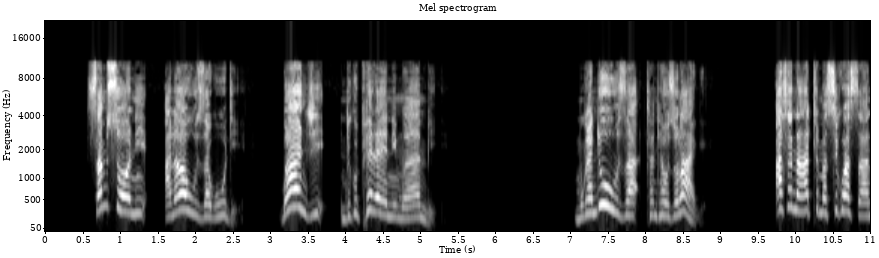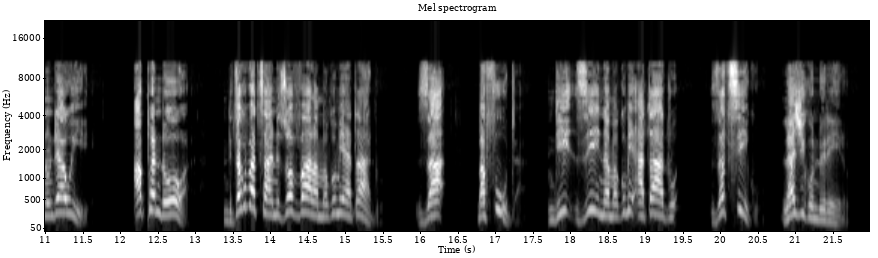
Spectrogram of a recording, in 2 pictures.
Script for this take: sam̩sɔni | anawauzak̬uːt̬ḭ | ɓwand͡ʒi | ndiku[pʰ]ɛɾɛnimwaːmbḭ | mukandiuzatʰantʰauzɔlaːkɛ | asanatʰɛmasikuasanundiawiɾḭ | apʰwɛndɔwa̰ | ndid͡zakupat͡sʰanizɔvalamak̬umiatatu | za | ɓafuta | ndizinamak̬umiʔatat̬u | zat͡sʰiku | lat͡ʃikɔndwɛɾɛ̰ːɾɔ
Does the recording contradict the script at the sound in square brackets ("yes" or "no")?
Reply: no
